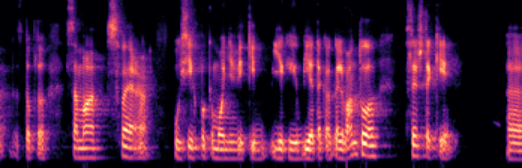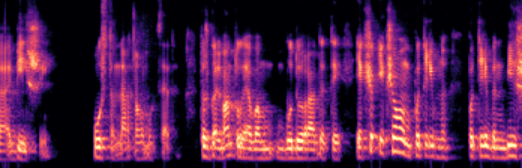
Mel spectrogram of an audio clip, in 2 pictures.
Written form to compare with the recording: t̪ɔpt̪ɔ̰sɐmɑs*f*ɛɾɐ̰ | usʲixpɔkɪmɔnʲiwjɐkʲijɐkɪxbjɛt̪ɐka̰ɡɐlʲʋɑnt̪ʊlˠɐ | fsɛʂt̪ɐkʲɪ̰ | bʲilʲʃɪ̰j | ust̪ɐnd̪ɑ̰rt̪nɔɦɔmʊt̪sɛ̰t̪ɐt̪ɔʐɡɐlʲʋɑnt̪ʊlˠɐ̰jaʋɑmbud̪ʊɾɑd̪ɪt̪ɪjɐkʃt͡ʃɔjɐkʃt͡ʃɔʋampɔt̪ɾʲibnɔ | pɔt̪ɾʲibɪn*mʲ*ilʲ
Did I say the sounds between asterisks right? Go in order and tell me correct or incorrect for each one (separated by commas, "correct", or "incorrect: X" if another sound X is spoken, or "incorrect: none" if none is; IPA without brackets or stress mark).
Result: correct, incorrect: bʲ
